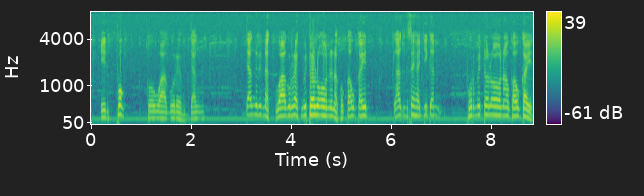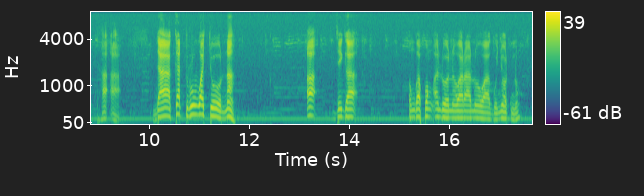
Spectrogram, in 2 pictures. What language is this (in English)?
Serer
